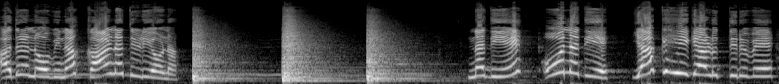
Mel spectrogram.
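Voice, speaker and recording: A woman's voice: extremely high pitch, long reverb tail. A woman voicing a caring mother bird. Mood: concerned. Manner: gentle, storytelling. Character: caring mother bird leading her young. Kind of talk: amateur radio play.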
